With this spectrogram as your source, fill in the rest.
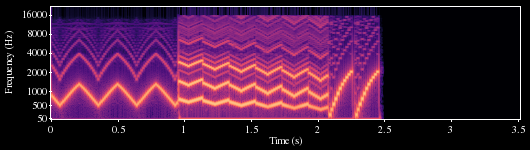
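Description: An electronic tone sweeps downward in pitch and cuts off.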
